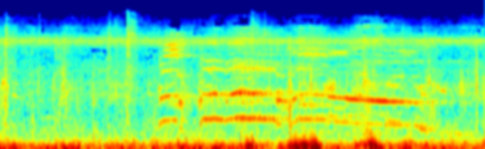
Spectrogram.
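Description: A rooster crows nearby, a long rising and falling call, with clucking fowl and rumbling background noise around it.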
